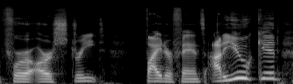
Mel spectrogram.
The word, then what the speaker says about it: Aiyuk: It's Aiyuk for our street fighter fans. Aiyuk, kid, right? Like you can get it that way, but it's pronounced I, like the eyeball, and Yuk, Y-O-O-K, Aiyuk.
